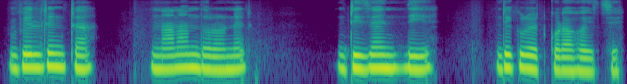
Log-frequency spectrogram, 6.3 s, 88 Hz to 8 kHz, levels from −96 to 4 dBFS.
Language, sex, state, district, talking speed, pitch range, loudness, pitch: Bengali, female, Tripura, West Tripura, 75 wpm, 195-215 Hz, -15 LUFS, 205 Hz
